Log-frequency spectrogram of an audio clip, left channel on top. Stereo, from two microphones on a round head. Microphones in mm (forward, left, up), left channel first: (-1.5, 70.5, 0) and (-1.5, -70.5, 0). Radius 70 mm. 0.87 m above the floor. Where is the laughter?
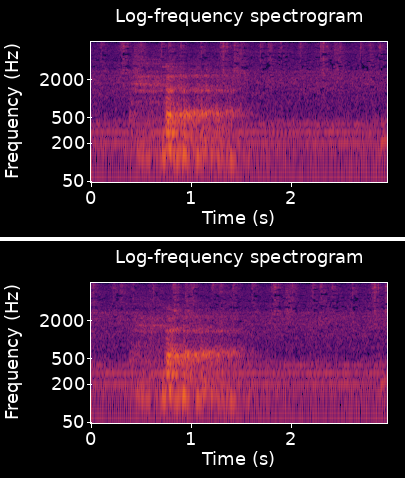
60° left (ahead or behind), 3.5 m.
